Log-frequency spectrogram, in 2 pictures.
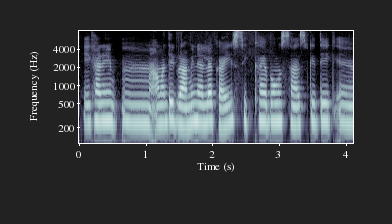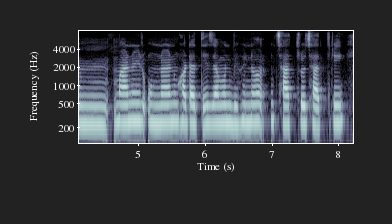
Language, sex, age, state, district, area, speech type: Bengali, female, 18-30, West Bengal, Bankura, rural, spontaneous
